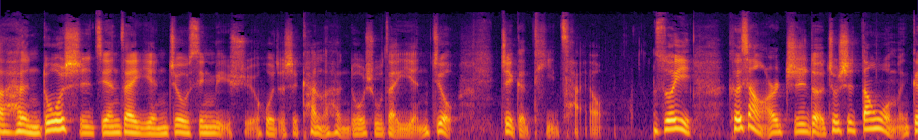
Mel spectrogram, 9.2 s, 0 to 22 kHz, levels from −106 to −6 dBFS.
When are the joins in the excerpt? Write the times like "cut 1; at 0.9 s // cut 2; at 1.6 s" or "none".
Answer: none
